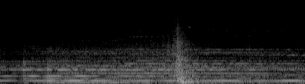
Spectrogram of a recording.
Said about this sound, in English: He looks up at the sound of the closing door, puts the compass in his pocket, and pulls out his stun gun, heading back into the room.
